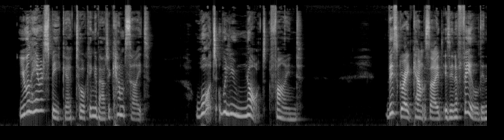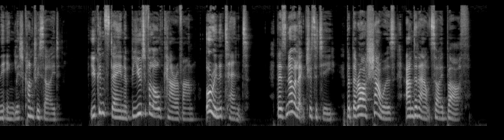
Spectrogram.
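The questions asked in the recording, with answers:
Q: What will you not find?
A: Electricity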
